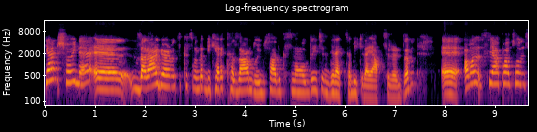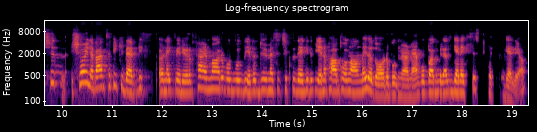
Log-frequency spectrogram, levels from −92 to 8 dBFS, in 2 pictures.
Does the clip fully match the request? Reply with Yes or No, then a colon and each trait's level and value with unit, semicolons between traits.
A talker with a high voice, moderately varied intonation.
No: high, 200 Hz; wide, 6.2 semitones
